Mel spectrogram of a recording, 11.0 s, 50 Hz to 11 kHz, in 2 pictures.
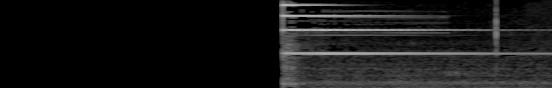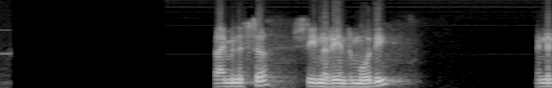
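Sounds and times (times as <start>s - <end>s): bell chime ringing: 2.9s - 5.7s.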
